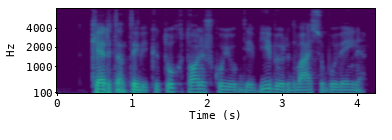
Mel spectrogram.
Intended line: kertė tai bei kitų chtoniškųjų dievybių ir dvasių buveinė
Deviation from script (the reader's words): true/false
false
